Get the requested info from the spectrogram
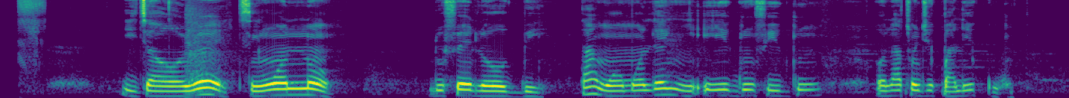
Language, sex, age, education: Yoruba, female, 15-29, tertiary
